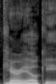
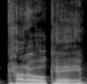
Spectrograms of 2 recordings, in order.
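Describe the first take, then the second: First: It is said with an American accent. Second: It is said with Japanese-style even syllables. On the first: This is the Americanized form. The speaker calls it wrong. "that's not how you pronounce it in Japanese at all" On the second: This is how the language's speakers say it. The speaker calls it right. "It is actually"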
